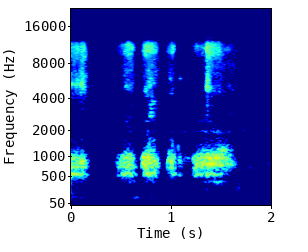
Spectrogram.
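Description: A person's voice coming through a video-call link muffled and garbled, in a few short choppy bursts with a thin, narrow sound.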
